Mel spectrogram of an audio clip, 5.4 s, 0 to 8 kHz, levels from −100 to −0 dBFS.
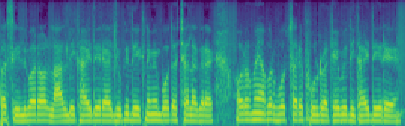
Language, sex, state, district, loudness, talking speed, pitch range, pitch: Hindi, male, Uttar Pradesh, Jalaun, -13 LUFS, 310 wpm, 140-155 Hz, 145 Hz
